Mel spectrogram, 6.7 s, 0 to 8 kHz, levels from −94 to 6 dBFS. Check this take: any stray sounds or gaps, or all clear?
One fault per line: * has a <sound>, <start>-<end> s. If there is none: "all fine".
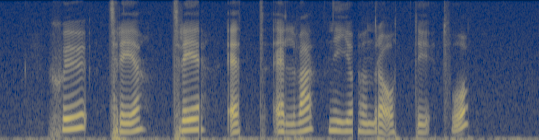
* has a dropout, 2.5-2.5 s
* has a dropout, 4.4-4.5 s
